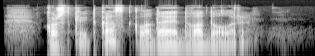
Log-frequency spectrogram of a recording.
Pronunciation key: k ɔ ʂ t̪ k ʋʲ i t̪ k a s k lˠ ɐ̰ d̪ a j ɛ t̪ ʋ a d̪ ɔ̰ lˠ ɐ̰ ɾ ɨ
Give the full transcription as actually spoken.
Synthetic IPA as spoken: k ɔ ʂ t̪ k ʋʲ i t̪ k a s k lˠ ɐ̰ d̪ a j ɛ d̪ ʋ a d̪ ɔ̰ lˠ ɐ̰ ɾ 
